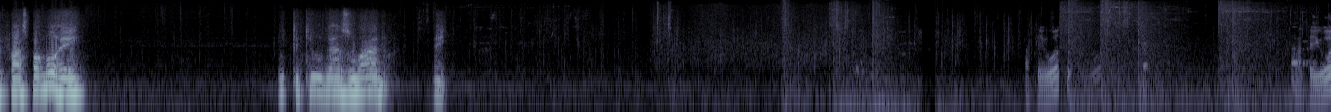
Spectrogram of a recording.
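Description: A middle-aged man talks with animation into a close microphone in short bursts.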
